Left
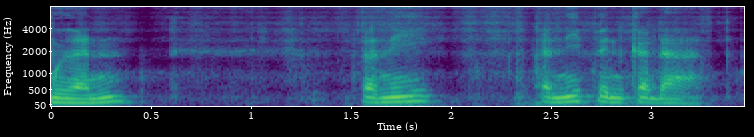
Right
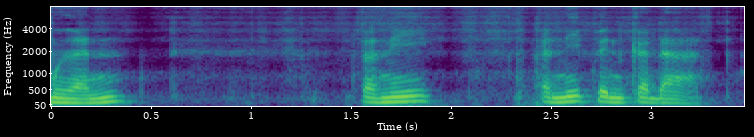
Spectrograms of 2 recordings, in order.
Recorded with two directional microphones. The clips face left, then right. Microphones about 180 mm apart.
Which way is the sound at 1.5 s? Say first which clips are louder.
Right 5 dB; 60° right (ahead or behind).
